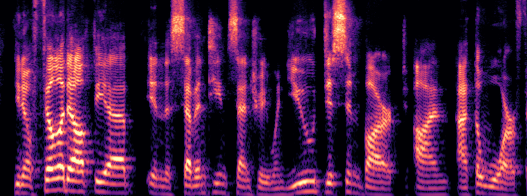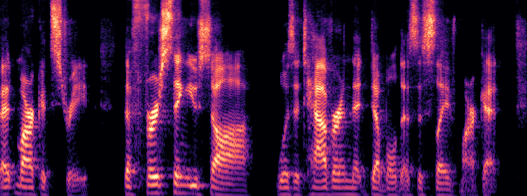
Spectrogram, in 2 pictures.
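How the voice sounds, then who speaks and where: A man with a plain, everyday voice speaks at a moderate pace in a medium pitch with ordinary pitch variation on a very clean recording with a silent background. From Minnesota. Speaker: author and English professor. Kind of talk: interview.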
